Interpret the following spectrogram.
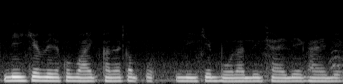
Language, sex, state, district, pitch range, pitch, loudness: Hindi, female, Madhya Pradesh, Katni, 155-165 Hz, 160 Hz, -17 LUFS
